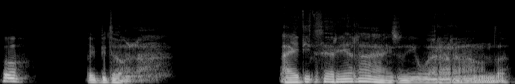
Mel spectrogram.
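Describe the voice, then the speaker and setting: Casting: male actor for a young mob boss boyfriend in romantic audio roleplay; raspy, unhurried drawl, menace mixed with tenderness. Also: sits low, animated, mellow, exaggerated voice. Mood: doting, teasing. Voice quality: gravelly, husky. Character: dominant young mafia boss boyfriend, menacing yet doting.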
